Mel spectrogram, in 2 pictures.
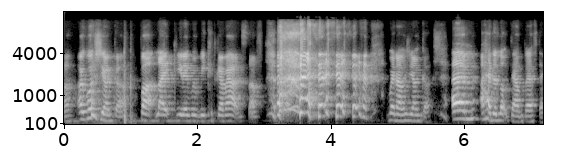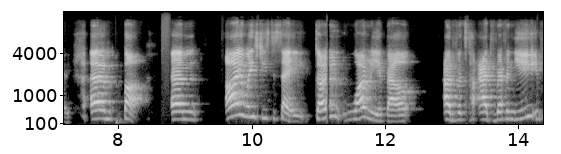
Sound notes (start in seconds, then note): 3.3 laughs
